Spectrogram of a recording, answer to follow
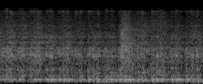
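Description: Tabletop prize wheel spinning fast, its pointer flapper rattling over the pegs in a steady, even buzz.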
